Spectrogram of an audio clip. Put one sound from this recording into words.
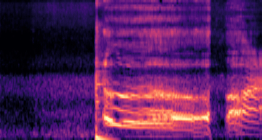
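A heavy thud sounds as a man falls to the ground.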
